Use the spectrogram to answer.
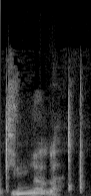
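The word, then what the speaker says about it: Dignāga: 딕나가 여기 보면 N자 위에 점이 찍혀 있죠. 이게 이응 받침이에요. 이응 받침. 딕나가 이거 발음은 딕나가입니다. 딕나가 해도 되고 디그나가 해도 돼요. 근데 이거는 이제 버머에서 이 두 가지가 다 가능합니다.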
